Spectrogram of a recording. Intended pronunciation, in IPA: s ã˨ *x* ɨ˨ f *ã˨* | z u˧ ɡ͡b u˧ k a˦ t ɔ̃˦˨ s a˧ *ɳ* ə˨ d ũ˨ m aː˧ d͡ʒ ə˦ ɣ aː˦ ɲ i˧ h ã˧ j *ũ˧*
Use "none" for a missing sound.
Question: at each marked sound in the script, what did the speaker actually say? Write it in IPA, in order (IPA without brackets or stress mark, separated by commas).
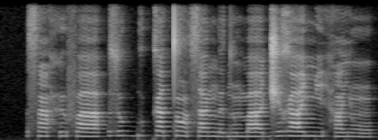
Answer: h, a˨, ŋ, ũ˨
